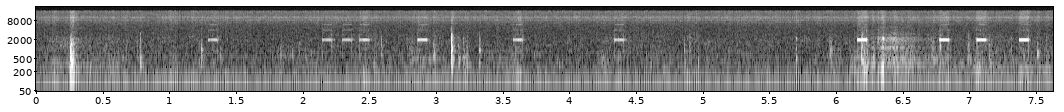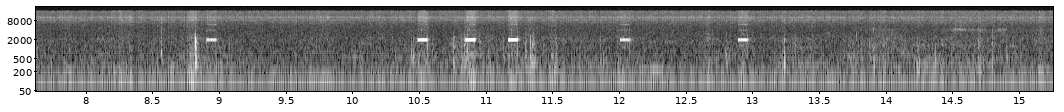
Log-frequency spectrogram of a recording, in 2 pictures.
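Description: Faint, short keypad beeps from a handheld radio scanner as its buttons are pressed, a dozen or more at an uneven pace, some in quick runs, with a few soft button clicks among them.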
